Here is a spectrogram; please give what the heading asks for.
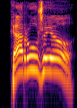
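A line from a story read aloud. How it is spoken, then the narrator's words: Yell. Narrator (Russian): заорал Мэтт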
